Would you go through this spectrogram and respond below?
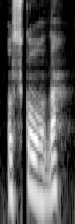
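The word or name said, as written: å skåle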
